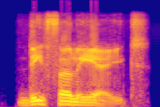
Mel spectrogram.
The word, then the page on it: defoliate: British English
